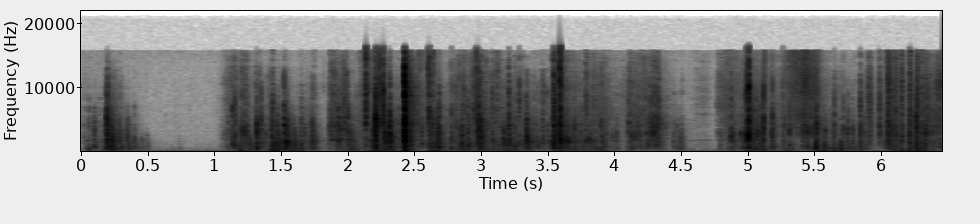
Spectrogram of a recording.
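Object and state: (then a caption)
Newspaper being handled. Hands turn a page of an open paper newspaper lying on a bed and smooth it flat. Bright crinkling and tearing-like rustles come in dense bursts, separated by brief silences near the start and past the middle.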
